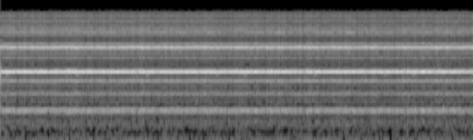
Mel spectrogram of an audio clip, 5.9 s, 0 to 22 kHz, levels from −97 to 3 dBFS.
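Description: A gritty, inharmonic fizz rides on the louder and brighter moments throughout, the mark of crude rate conversion by sample dropping, consistent with 48 kHz converted to 44.1 kHz, with the error roughly 15 dB below the sound.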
